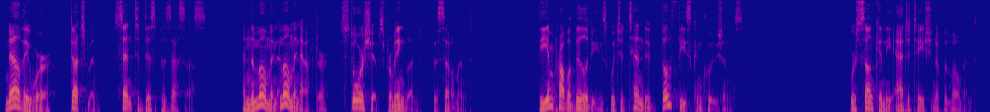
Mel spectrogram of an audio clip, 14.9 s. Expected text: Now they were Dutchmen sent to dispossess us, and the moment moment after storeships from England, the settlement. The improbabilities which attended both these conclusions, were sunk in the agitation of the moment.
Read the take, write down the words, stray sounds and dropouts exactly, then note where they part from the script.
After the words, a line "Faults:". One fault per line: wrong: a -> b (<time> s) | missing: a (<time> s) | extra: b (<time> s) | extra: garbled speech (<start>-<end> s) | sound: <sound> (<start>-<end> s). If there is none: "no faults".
Now they were Dutchmen sent to dispossess us, and the moment moment after storeships from England, the settlement. The improbabilities which attended both these conclusions, were sunk in the agitation of the moment.
Faults:
no faults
